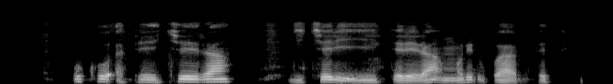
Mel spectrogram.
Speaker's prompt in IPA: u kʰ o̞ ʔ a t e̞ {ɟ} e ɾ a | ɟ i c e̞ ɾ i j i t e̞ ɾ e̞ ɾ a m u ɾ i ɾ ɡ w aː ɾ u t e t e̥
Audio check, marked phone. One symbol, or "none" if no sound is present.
c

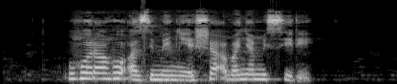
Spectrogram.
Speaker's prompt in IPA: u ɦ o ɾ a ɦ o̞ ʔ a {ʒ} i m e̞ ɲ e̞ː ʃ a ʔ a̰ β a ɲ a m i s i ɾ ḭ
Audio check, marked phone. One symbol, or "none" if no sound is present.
z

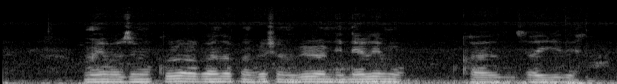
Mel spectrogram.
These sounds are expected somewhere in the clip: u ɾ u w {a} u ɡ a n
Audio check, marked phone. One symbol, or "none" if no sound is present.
a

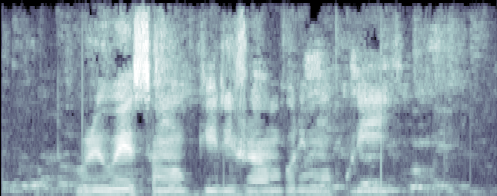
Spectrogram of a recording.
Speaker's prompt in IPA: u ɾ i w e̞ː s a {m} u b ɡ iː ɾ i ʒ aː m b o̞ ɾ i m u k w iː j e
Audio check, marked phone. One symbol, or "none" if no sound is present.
m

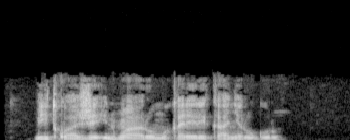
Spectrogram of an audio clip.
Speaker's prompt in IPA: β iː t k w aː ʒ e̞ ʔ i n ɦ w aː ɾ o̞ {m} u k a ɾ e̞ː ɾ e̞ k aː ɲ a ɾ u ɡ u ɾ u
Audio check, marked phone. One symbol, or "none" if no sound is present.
m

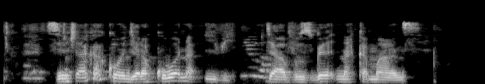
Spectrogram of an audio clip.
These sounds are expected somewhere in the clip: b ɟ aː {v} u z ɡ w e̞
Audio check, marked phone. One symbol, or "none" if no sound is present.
v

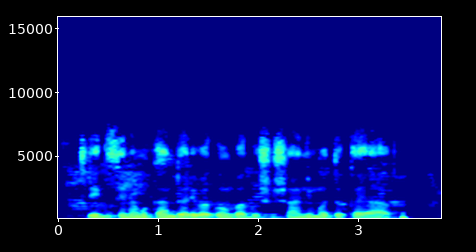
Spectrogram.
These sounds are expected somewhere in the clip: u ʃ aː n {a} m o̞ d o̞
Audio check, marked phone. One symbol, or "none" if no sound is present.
i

